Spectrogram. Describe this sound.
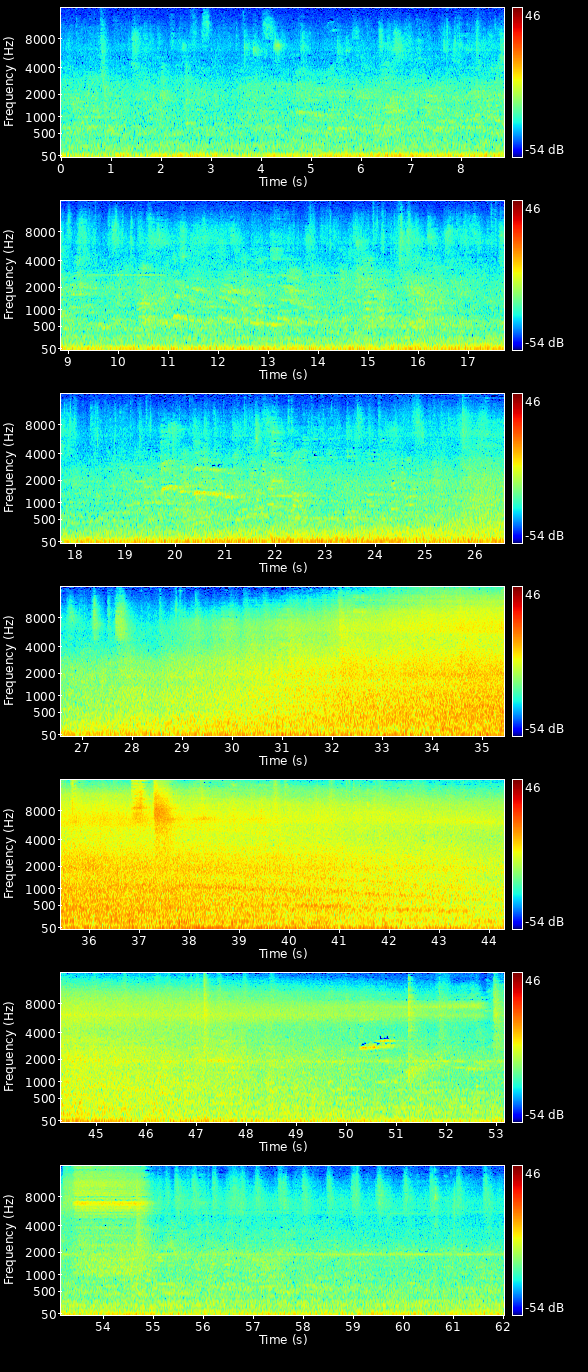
Subway Platform Noise with Train Aproach and Stop
station, under-ground, new-york, city, approaching, nyc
